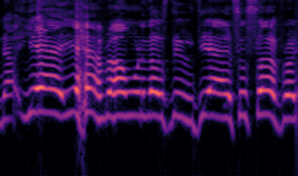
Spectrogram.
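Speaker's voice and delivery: high, loud, fan-like yes; hyped-up reply. Retold or imitated. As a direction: play along, matching his hype. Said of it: "And I said".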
